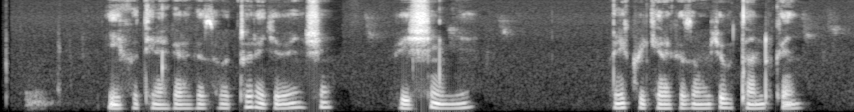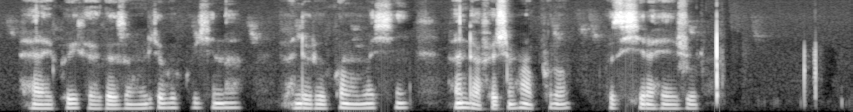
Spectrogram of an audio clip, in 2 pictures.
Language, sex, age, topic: Kinyarwanda, female, 18-24, government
